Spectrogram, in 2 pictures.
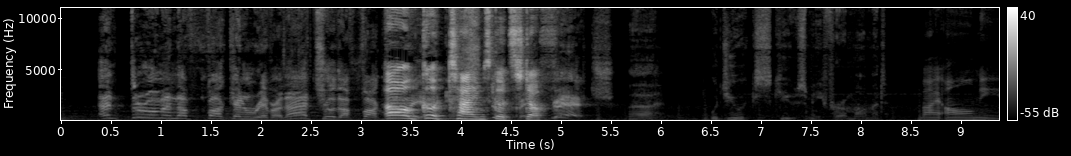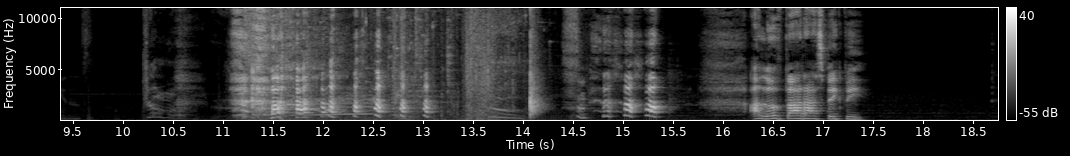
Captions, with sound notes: Oh, good times! Good stuff! [Laughs] [Clap] [More laughing] I love bad-a** Bigby!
